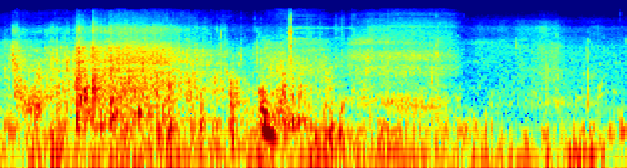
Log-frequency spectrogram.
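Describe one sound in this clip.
A fish splashes in water.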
